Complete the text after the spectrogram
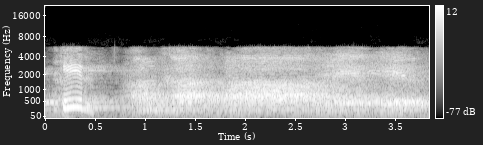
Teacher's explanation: ار والی را کو باریک پڑھیں گے، کیونکہ را ساکن سے پہلے زیر ہے، لہذا را کو باریک پڑھیں گے.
